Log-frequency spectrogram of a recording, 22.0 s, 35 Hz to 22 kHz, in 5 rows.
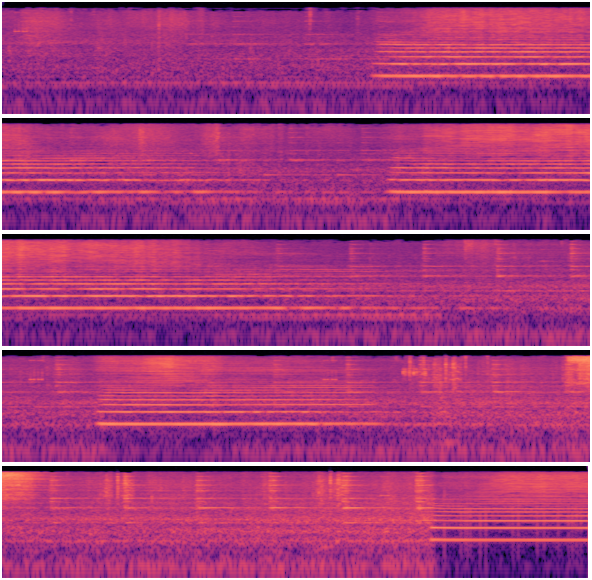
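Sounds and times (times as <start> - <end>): locomotive air horn blasts: 2.8 - 6.4, 7.3 - 12.1, 13.9 - 16.2, 20.8 - 22.0
train wheels clicking on rails: 15.6 - 20.9.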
